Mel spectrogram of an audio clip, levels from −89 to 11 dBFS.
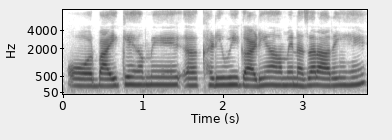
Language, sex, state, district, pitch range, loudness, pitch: Hindi, female, Madhya Pradesh, Bhopal, 210-230 Hz, -17 LUFS, 220 Hz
